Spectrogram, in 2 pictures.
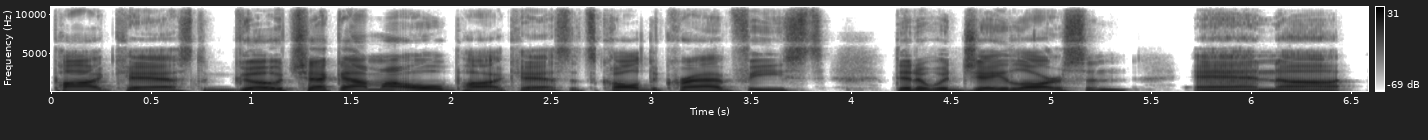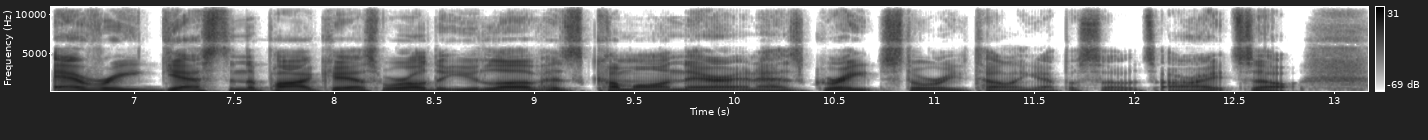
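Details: Adult male speaker; ordinary speech.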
